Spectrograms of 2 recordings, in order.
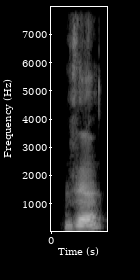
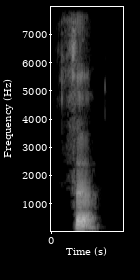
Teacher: The voiced TH, the, and the voiceless TH, th. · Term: TH sounds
